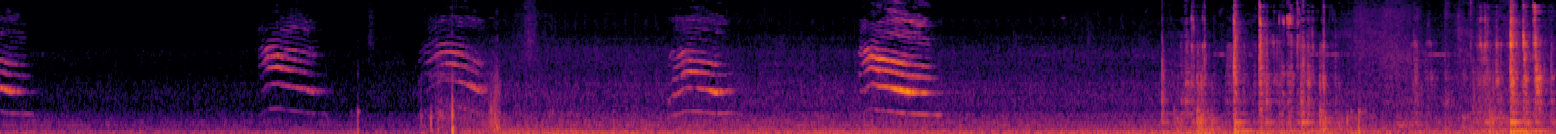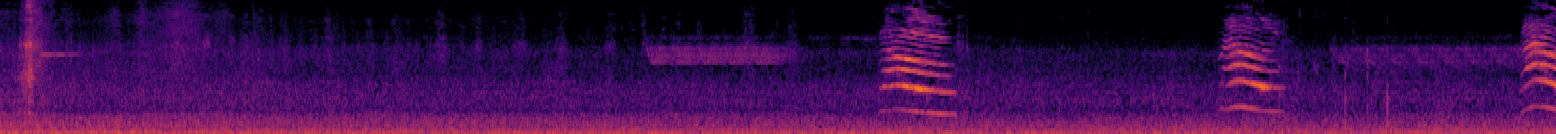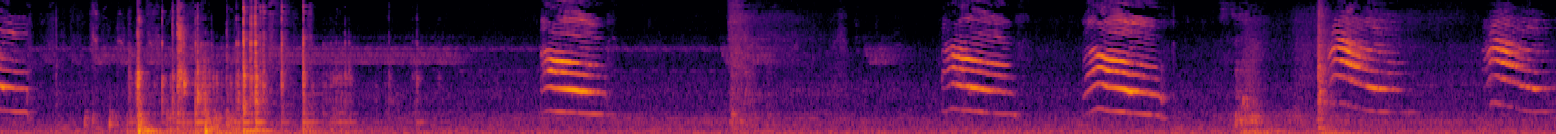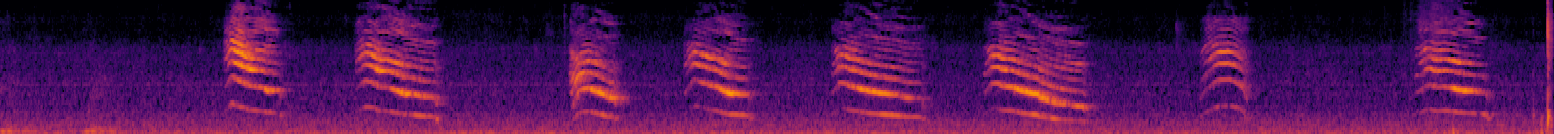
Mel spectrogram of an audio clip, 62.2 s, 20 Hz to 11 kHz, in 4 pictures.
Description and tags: Cat Crying
Device: Zoom H5 (X-Y Stereo Input)
I locked my cat outside and he's begging me to open the door. Rarely can I manage to record the sound from a cat in such strong emotion, so I rolled the recorder for 1 minute with guilt.
I gave my cat a fish can afterward, so don't feel sorry when you use the sound.
16-bit, Animal, Cat, Crying, Stereo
